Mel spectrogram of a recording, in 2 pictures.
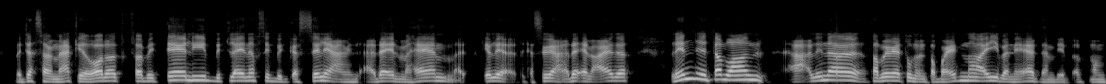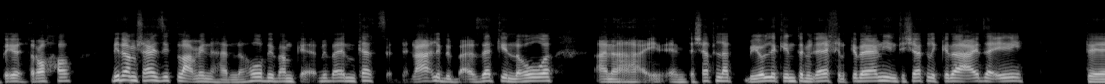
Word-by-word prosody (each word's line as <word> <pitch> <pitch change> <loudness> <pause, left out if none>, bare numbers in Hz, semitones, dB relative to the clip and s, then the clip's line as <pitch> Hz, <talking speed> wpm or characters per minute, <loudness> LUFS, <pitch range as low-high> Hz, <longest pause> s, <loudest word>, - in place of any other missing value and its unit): بتحصَل 145 -2 -1
معاكِ 125 +4 0
غلط، 160 +6 +2
فبالتالي 190 +6 +3
بتلاقي 170 +1 0
نَفْسك 170 -2 -3
بتكسّلي 140 +7 0
عن 115 -5 -2
أداء 150 0 +1
المهام 150 +6 0 0.3
تكسّلي 155 +1 0
تكسّلي 155 0 -2
عن 145 - 0
أداء 160 -2 +1
العادة 165 +4 0 0.4
لإن 235 +7 +4
طبعًا 215 -1 +3 0.3
عقلنا 180 +2 +2
طبيعتُه 170 +1 +2
من 130 -4 -4
طبيعتنا 165 +10 0
أي 170 +1 +2
بني 130 +1 -1
آدم 110 -6 -4
بيبقى 110 +1 -9
في 110 - -18
منطقة 120 +5 -2
راحة 165 +3 -1 0.4
بيبقى 195 +1 +4
مش 180 -2 -1
عايز 185 -1 +3
يطلَع 170 -5 +1
منها، 130 -5 -4
اللي 110 +1 -7
هو 170 +8 0
بيبقى 150 -2 -2
مك 140 -3 -6
بيبقى 155 +1 -2
مكسّل 155 +1 -4 0.2
العقل 160 +2 +2
بيبقى 125 -3 -4
ذكي 160 +5 -1
اللي 130 -3 0
هو 165 +4 +2 0.5
أنا - - -1 0.2
أنت 115 0 -7
شكلك 160 +5 -1
بيقول 150 +6 +2
لِك 165 -1 0
أنتِ 155 0 0
من 150 - +1
الآخر 155 +4 0
كده 155 0 +1
يعني 165 +2 +4
أنتِ 145 -2 -4
شكلِك 160 +1 -1
كده 150 -1 +3
عايزة 150 +2 +2
إيه 160 +2 0 0.6
ت 130 - 0
155 Hz, 165 wpm, -22 LUFS, 135-170 Hz, 0.6 s, لإن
